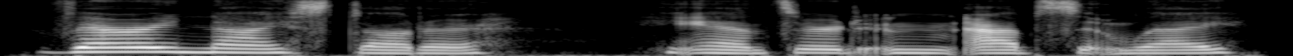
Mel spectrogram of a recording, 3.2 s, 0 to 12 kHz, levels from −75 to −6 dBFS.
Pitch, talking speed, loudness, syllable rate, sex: 215 Hz, 165 wpm, -18 LUFS, 5.2 syllables/s, female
